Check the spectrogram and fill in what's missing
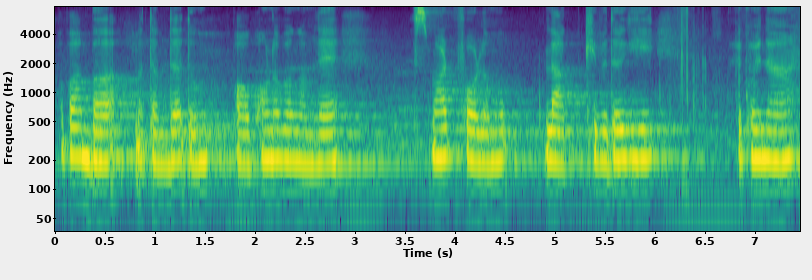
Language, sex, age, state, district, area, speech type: Manipuri, female, 18-30, Manipur, Kakching, rural, spontaneous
